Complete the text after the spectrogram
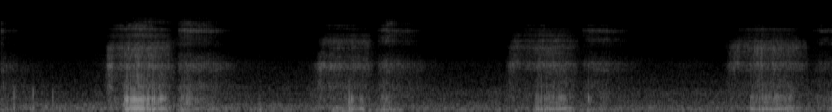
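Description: A sleeping Weimaraner snores in rough, rattling breaths that come back every two to three seconds.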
